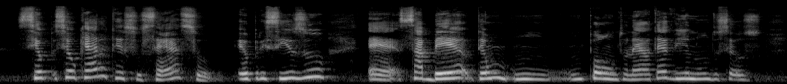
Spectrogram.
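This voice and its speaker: Recorded very cleanly over a silent background, a woman talks at a fairly slow pace in a high pitch with ordinary pitch variation. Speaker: neuro-linguistic programming specialist. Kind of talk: podcast interview. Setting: studio.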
